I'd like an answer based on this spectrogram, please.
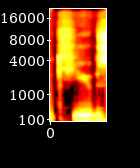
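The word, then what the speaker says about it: Qubes: the most secure alternative is going to be cubes OS and that's spelled q ubees o cubes o and that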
